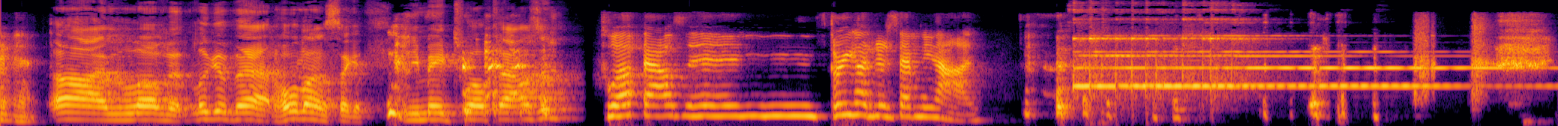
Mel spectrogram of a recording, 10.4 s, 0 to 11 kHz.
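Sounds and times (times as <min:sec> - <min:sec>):
speech: 0:00.0 - 0:08.1
laughter: 0:00.4 - 0:03.8, 0:06.8 - 0:08.0, 0:08.7 - 0:10.3
bell ringing in celebration of a closed deal: 0:07.1 - 0:10.3.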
